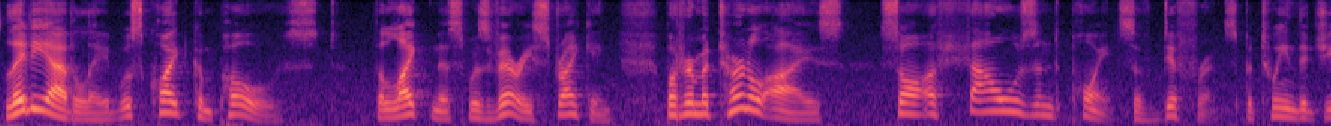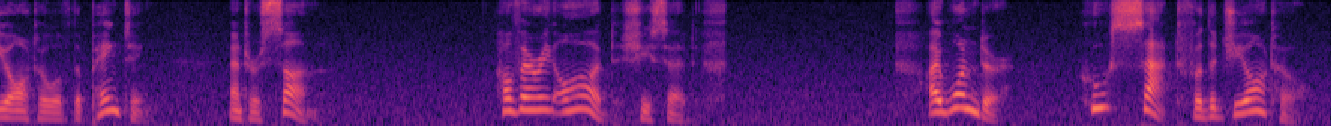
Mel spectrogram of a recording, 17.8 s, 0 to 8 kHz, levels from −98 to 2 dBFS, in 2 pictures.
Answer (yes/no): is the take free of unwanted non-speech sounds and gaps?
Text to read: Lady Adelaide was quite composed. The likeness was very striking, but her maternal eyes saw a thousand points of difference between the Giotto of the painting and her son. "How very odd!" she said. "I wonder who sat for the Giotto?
yes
